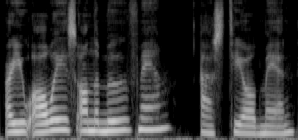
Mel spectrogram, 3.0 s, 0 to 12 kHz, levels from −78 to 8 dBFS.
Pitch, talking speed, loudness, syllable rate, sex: 225 Hz, 220 wpm, -16 LUFS, 5.6 syllables/s, female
